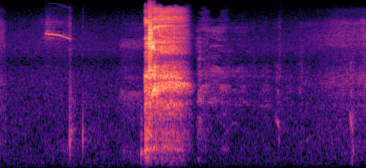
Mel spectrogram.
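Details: Seven-month-old Mexican Hairless dog (Xoloitzcuintle), asleep and snoring: one loud, breathy, rasping exhale lasting about half a second, framed by a few soft faint clicks and sniffs in a quiet room.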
